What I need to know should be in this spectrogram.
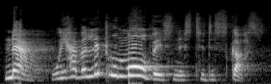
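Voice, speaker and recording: A very high-voiced schoolboy in a children's audio drama. He is bossy, brisk and earnest, running his little club with lively swoops in pitch. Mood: earnest, organising. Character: bossy, eager schoolboy leader of a children's secret society.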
